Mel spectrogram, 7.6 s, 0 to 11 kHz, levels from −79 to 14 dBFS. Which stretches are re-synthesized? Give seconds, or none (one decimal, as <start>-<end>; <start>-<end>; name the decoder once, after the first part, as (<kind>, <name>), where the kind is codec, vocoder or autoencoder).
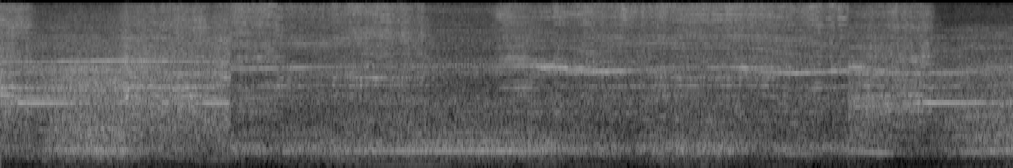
none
